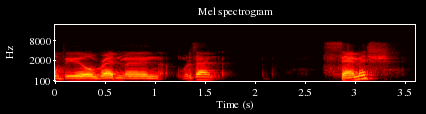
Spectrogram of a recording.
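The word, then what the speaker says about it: Sammamish: redmond what is that samish is how you say it samish i'm not even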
